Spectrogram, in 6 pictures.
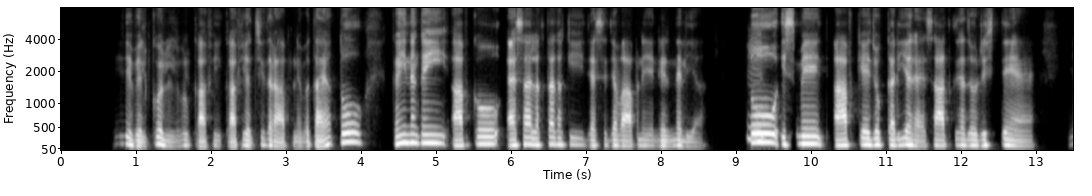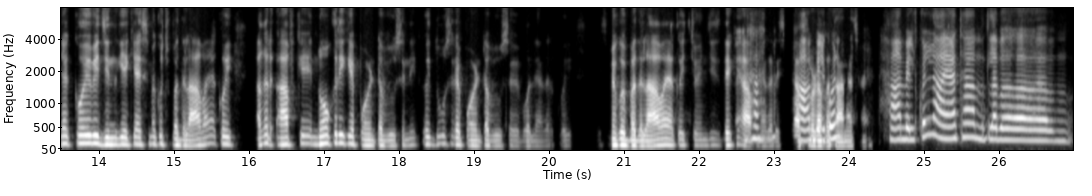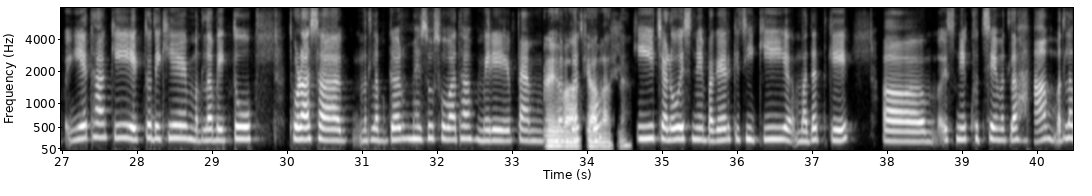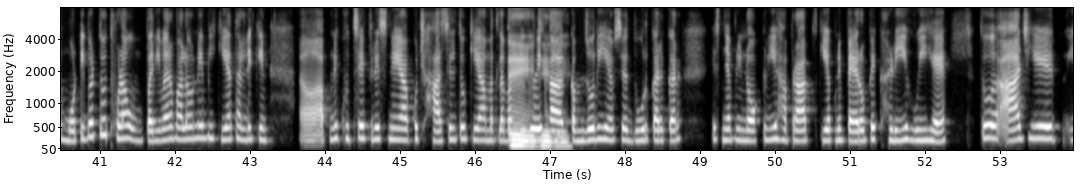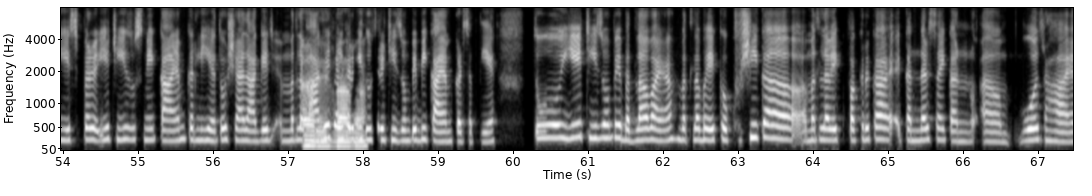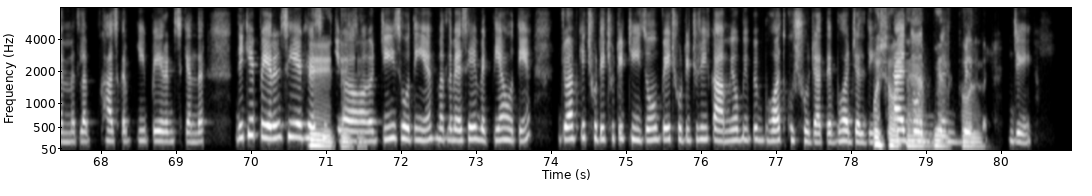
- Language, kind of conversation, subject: Hindi, podcast, क्या कभी किसी छोटी-सी हिम्मत ने आपको कोई बड़ा मौका दिलाया है?
- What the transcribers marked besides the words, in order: in English: "पॉइंट ऑफ़ व्यू"; in English: "पॉइंट ऑफ़ व्यू"; in English: "चेंजेज़"; in English: "फ़ैम मेंबर्स"; in English: "मोटिवेट"; tapping; in English: "पेरेंट्स"; in English: "पेरेंट्स"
